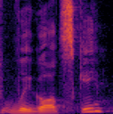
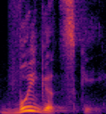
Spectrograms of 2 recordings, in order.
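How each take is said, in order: First: The stress is on the second syllable. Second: The stress is on the first syllable. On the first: "We know him in the West as" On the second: "with the accent on the first syllable"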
